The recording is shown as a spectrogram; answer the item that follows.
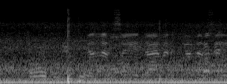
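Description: Players' distant shouts and calls over a steady low hum, with one sharp knock about two-thirds of a second in.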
